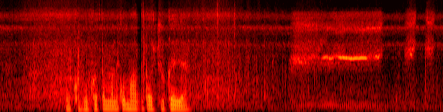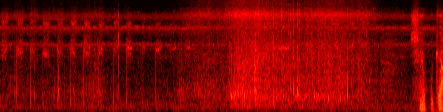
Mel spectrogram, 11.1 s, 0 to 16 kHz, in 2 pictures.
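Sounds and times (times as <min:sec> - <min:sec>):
crickets chirring: 0:00.0 - 0:11.0
clicks and rustles in grass: 0:00.2 - 0:03.6, 0:05.3 - 0:10.3.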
